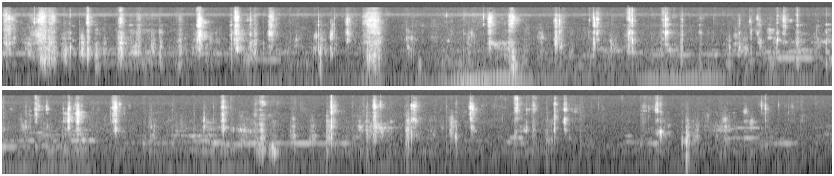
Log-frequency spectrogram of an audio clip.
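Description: Close-miked chewing and wet mouth sounds: quick irregular smacks and clicks of someone eating a fish curry meal, with a low thump and rumble about five seconds in.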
